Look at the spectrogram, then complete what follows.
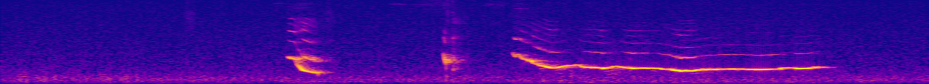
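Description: Brussels Griffon howling: two short cries that fall sharply in pitch, about three and four and a half seconds in, then one long howl that starts high, slides down, wavers and holds for about three seconds.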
